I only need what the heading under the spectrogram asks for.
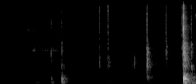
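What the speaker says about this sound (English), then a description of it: "I press the C button." A handful of separate computer keyboard key presses while editing footage in Premiere Pro, close and fairly quiet, with gaps between taps and a louder final key strike.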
